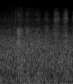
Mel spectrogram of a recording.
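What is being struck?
Nothing is struck.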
